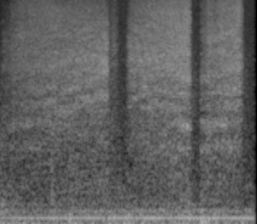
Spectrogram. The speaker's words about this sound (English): She grips a small circular disc called a brennen and uses it to press the sheet into the block, transferring the color into the paper's fibers.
